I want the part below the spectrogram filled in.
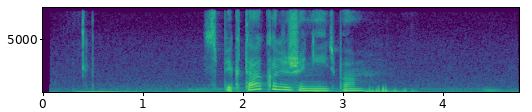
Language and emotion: Russian, neutral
